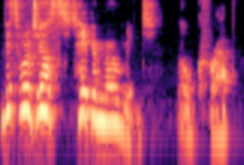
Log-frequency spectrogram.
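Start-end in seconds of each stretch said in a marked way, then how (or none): 0.0-2.1 softer, calm aside; sighing calm. Acted. Reading the hero's calm aside to Aubrey, softly. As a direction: say it wearily, like a sigh. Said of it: "I then sighed and said to Aubrey".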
